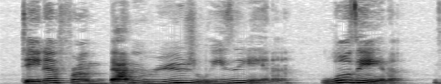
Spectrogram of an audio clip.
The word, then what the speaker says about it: Louisiana: have a career dana from baton rouge louisiana louisiana is how you say it what's your least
